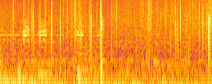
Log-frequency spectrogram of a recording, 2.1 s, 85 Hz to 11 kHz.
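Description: Faint surface noise and scattered crackles from a vinyl 45 rpm single as the song fades out at its end.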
